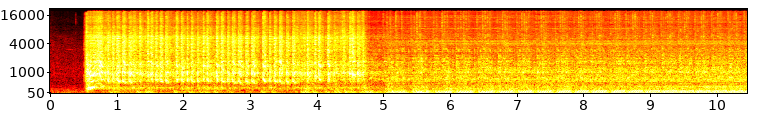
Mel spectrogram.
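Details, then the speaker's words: Mercedes 190SL Solex carburettors on a test engine, cold start on choke with the carbs not yet adjusted and the idle mixture screw backed out half a turn: a brief crank, it catches at once and runs evenly and steadily with no misses; healthy. "now you can't really adjust these things until they get warmed up but considering Haven done any adjustments to them at all that's pretty darn impressive"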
